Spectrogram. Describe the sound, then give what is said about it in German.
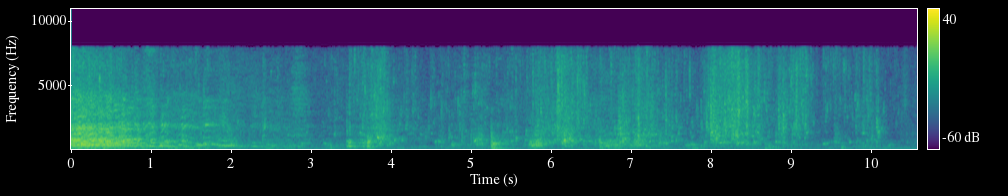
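Water pours and splashes over a person during a baptism, a continuous rushing wash that swells and ebbs in several surges for about ten seconds. “So taufe ich dich in den Namen Jesu, auf den Namen Gottes des Vaters, des Sohnes und des Heiligen Geistes. Sie wollte ganz nass werden, hat sie mir vorher noch gesagt.”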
